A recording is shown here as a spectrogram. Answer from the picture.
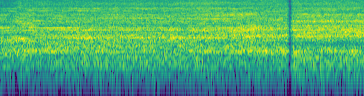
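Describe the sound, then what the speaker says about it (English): A heat gun blows a steady, loud roaring stream of hot air to dry a craft project, running unbroken at close range apart from one very brief dip. "I'm going to take my heat gun to this and just kind of give this a quick little dry"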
